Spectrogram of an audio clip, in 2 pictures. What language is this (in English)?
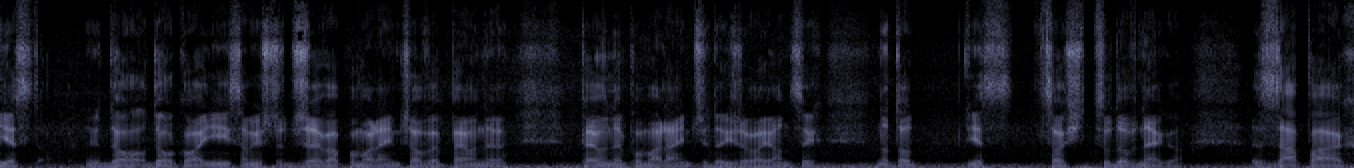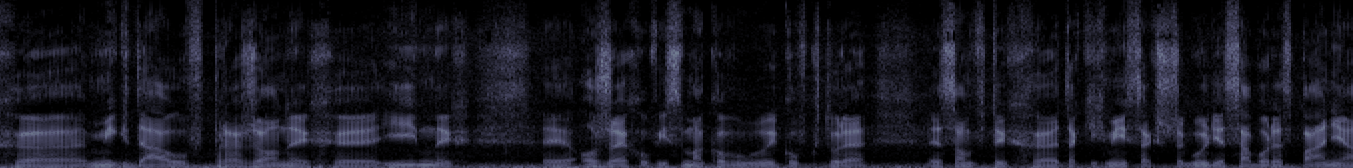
Polish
